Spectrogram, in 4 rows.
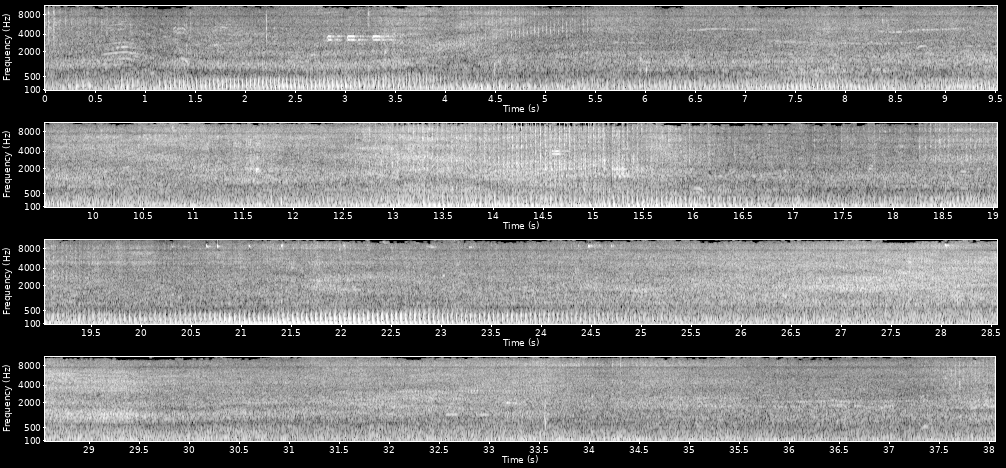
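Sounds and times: traffic rumble: 0:00.0 - 0:38.0.

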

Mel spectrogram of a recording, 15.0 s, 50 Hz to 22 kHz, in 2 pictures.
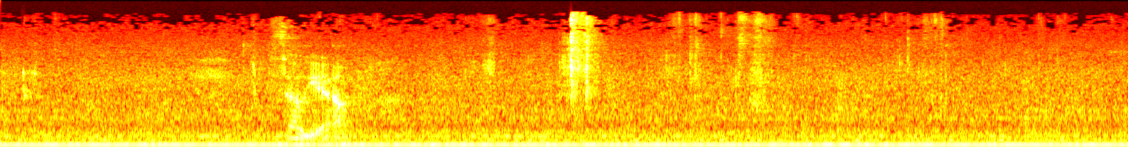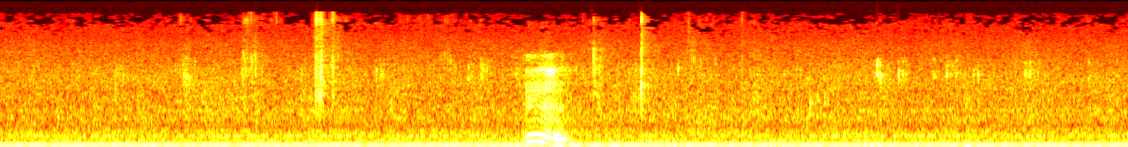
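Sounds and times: steady low hum: 0:00.0 - 0:15.0
mouth sounds eating noodles: 0:10.5 - 0:12.2.

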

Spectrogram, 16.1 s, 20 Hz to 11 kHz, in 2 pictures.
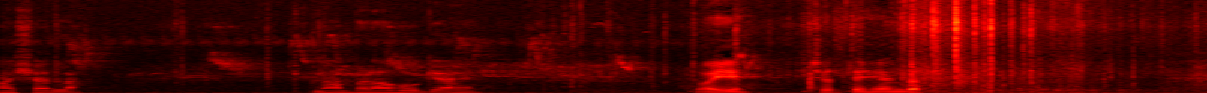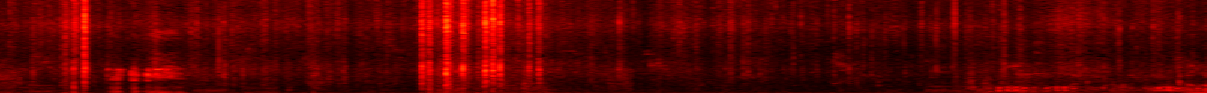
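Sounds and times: pigeons cooing: 0:06.2 - 0:10.0, 0:14.0 - 0:16.0.

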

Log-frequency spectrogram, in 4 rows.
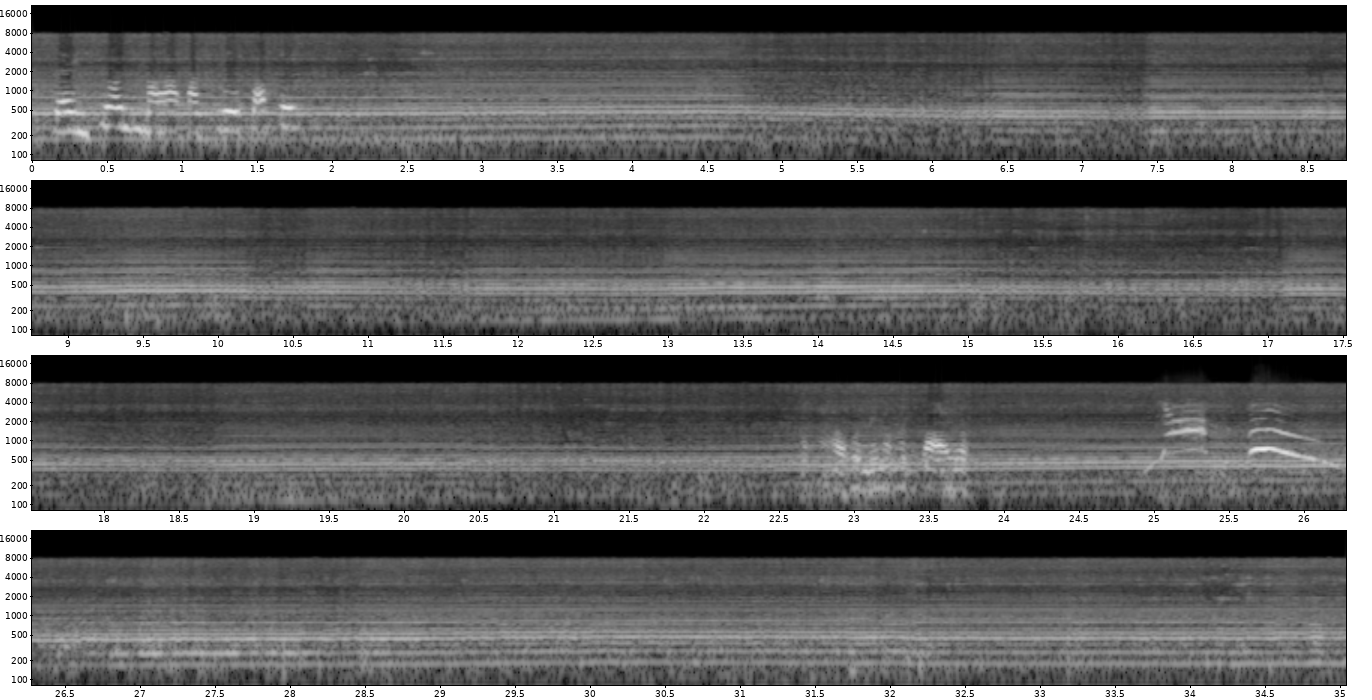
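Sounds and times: motorcycle engine cruising: 0:00.0 - 0:07.0.

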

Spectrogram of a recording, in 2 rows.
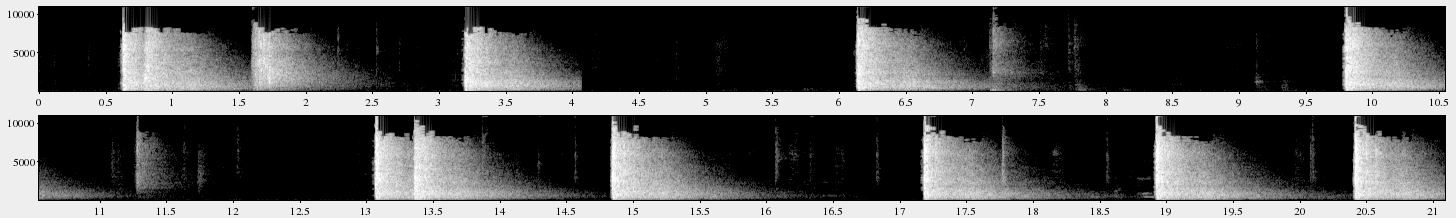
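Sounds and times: pistol shots with echo: 0:00.6 - 0:02.3, 0:03.2 - 0:04.1, 0:06.1 - 0:07.1, 0:09.8 - 0:11.0, 0:13.0 - 0:16.0, 0:17.2 - 0:21.0.

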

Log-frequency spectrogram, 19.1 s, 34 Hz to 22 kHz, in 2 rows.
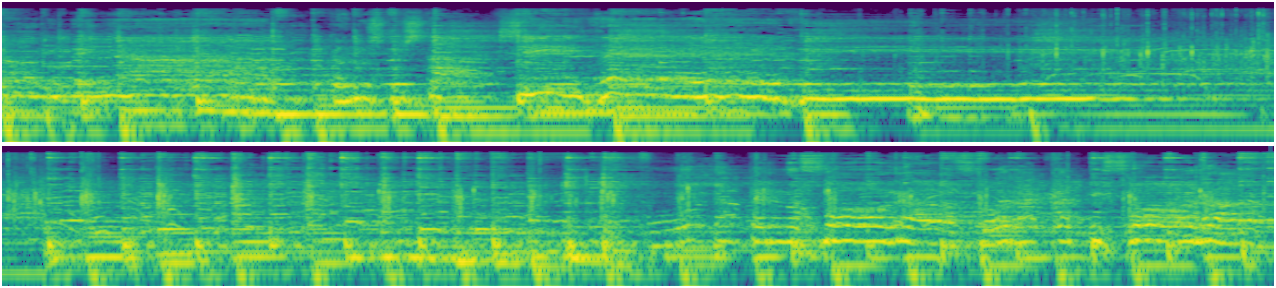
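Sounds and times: woman singing into a microphone: 0:00.0 - 0:08.5
live band music: 0:00.0 - 0:19.0.

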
